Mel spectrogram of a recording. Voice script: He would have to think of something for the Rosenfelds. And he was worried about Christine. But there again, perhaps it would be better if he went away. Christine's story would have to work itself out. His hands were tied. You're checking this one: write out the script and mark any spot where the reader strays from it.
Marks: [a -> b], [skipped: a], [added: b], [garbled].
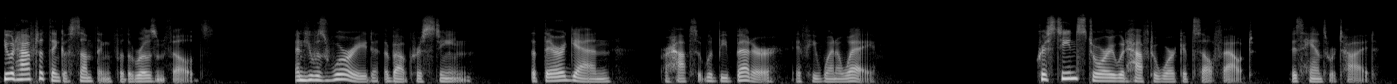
He would have to think of something for the Rosenfelds. And he was worried about Christine. [But -> That] there again, perhaps it would be better if he went away. Christine's story would have to work itself out. His hands were tied.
